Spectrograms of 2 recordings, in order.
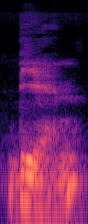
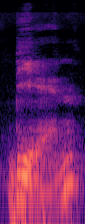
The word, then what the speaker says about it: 点: Donc le mot heure en chinois se dit dian, je vous reprononce dian, D-I-A-N, troisième ton.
